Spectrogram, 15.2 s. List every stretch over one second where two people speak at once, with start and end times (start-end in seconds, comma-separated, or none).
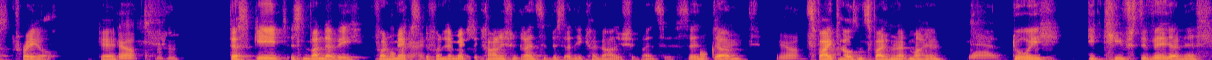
none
